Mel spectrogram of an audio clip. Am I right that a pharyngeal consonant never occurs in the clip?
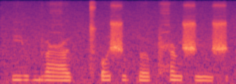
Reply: no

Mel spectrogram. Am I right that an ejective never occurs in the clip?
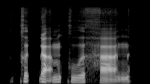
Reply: yes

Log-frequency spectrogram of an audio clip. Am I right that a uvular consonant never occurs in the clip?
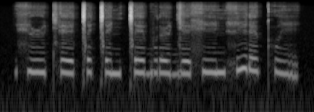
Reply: yes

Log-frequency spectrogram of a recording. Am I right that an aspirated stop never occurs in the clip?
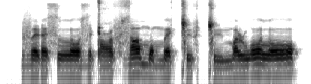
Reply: yes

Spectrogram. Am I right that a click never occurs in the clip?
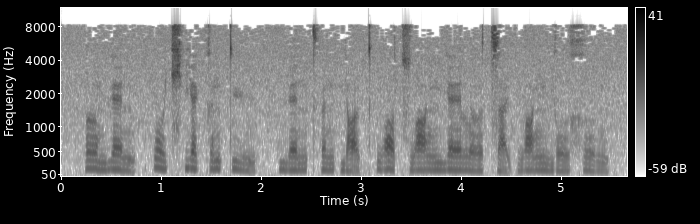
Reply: yes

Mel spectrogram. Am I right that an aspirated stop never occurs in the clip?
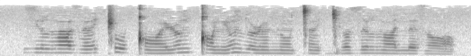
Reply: yes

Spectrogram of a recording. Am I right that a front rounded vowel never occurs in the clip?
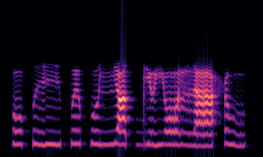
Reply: yes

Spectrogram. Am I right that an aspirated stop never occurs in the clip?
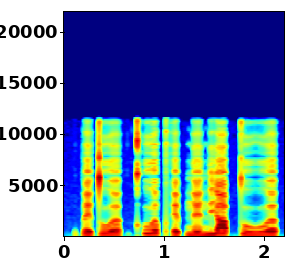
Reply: no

